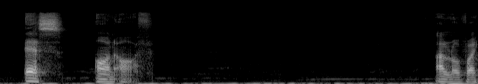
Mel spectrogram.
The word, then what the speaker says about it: Sonoff: one more thing a sawn-off thanks to w johnson who had a recent chat with IT tech support and let me know that the intended pronunciation is actually s on/off I don't know if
